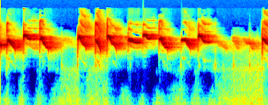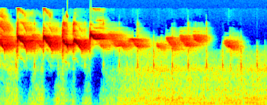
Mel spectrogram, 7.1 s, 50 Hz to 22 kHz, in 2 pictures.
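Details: A Malaysian Oriental white-eye, a kept songbird, singing on Sunday 21 June 2023. It gives a fast, high, twittering run of sweet chirps and slurred notes, pauses briefly, then trails into thinner, spaced tweets.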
